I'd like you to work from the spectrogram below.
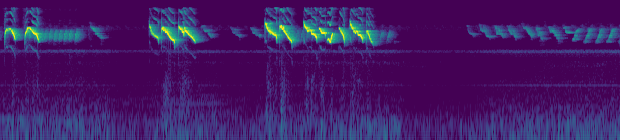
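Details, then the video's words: Lure song of a white-eye, used to provoke other white-eyes into answering: loud bursts of jumbled, very high twittering separated by short pauses, ending in a softer, fast, even trill. "pleci lain pasti ngalas bila mendengar pancingan pleci satu ini"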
